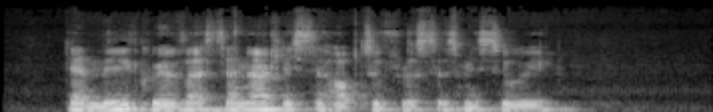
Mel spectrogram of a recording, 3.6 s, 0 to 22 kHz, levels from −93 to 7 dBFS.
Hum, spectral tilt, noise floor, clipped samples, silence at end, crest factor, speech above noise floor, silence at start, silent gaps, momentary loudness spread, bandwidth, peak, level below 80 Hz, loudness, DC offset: none; -6.5 dB/octave; -58 dBFS; under 0.1%; 0.7 s; 16 dB; 43 dB; 0.35 s; none; 9 LU; 11 kHz; -2 dBFS; -40 dBFS; -17 LUFS; under 0.1%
